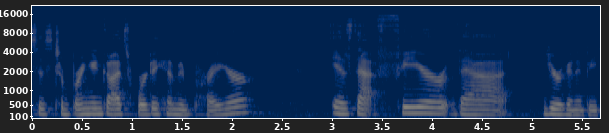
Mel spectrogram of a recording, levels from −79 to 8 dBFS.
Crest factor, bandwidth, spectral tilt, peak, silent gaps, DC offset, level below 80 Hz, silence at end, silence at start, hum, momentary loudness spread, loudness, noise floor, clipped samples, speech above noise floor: 20 dB; 15.5 kHz; -5.5 dB/octave; -24 dBFS; none; under 0.1%; under -90 dBFS; 0 s; 0 s; none; 8 LU; -43 LUFS; -74 dBFS; under 0.1%; 31 dB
